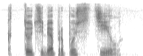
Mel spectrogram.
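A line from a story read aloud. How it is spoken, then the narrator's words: Rude question. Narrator (Russian): грубо спросила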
